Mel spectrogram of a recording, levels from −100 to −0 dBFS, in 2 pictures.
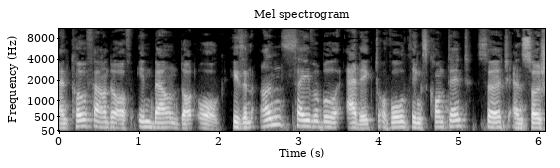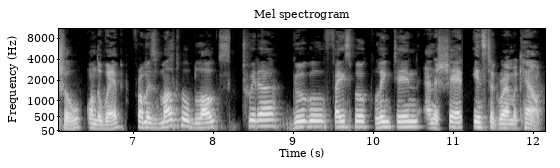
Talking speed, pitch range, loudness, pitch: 160 wpm, 145-180 Hz, -17 LUFS, 165 Hz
